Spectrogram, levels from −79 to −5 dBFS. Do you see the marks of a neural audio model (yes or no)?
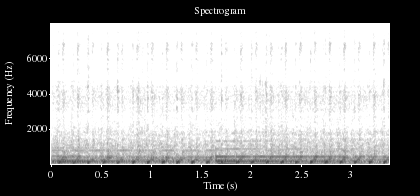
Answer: no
